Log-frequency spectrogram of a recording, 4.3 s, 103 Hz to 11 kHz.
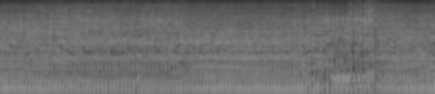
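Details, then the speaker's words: Yard Machines by MTD model 638 RL riding mower that starts then dies, restarted after sitting about four hours. The single thumps with a slow rise and fall in speed just after starting; surging, owner suspects a dirty air filter. "जब यह पहली बार शुरू हुआ और यह इस तरह बढ़ने लगा तो मैंने सोचा फिर से शंख बजाने जा रहा था कि यह शुरुआत में क्या कर रहा था शायद गंदा एयर फिल्टर मुझे नहीं पता"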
